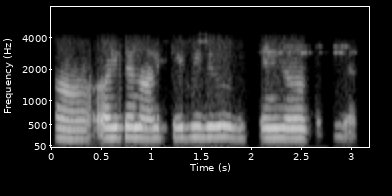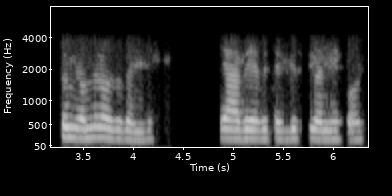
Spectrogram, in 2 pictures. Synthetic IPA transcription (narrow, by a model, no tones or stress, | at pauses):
aːɐ̰jit̪eːnaːlɯeːd͡ʒilueɳːiɐnɐt̪omːid̪ʋɐnd̪ɐlɐt̪ɐd̪ɐɳɖi | jaːbʱɐjaːbʱɐjt̪ɐɡːist̪und̪ɐnːipoːʈ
